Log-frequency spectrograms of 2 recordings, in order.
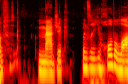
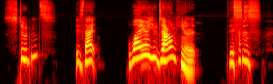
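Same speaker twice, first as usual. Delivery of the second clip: very high-pitched professor-type teacher voice; 12 semitones higher, 4 dB louder than usual. Voicing a caged professor who spots students: Professor Helena Doss voice. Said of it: "recognize this immediately as the voice of one Professor Helena Doss".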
